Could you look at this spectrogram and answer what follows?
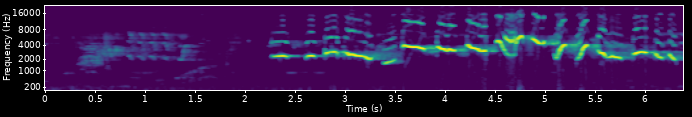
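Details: Oriental magpie-robin giving a relaxed 'ngeplong' song to lure untrained birds. A soft buzzy murmur comes first, then loud clear whistles with steep upward and downward slurs that go on to the end.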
